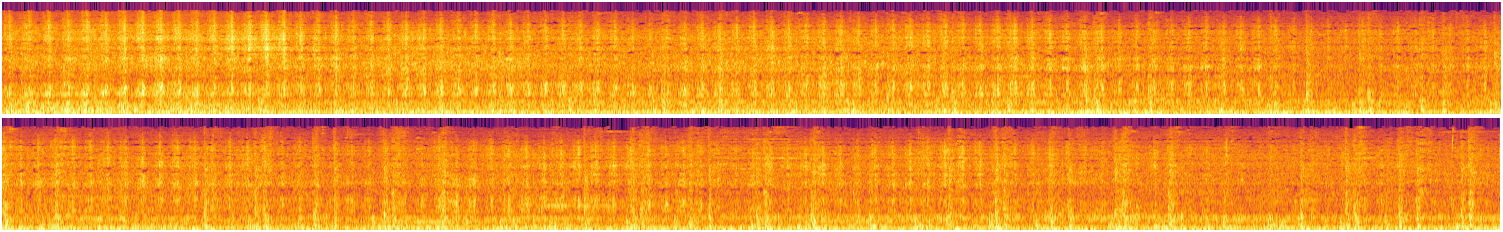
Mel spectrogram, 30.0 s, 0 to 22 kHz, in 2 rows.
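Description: Passenger coaches of a departing express train rolling steadily past, their wheels clattering over the rail joints, with the WDG-3A diesel locomotive hauling them working under load further off.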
